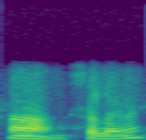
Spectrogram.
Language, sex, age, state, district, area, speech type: Tamil, male, 18-30, Tamil Nadu, Dharmapuri, rural, conversation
